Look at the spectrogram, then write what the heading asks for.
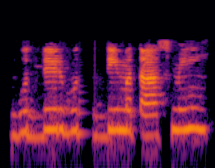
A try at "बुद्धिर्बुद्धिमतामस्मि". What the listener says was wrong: मतामस्मि मतास्मि नहीं है, मतामस्मि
